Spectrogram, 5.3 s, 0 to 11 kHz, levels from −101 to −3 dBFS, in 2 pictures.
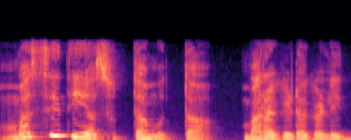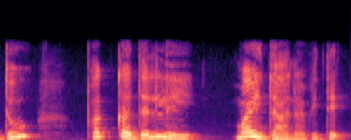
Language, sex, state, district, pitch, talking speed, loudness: Kannada, female, Karnataka, Bangalore, 235 Hz, 70 wpm, -16 LUFS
